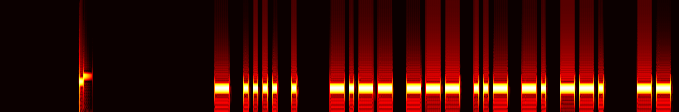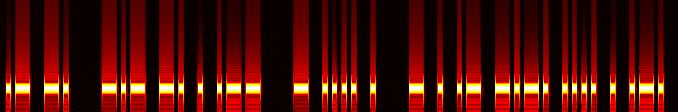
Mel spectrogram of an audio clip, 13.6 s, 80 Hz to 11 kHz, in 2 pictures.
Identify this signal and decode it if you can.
Morse code, heard as a keyed tone, about 25 wpm, 700 Hz. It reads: THE YOUNG MAN KNEW THE TEACHER
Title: Sentences from Top 1000 Words - Review Part 6 - 25wpm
